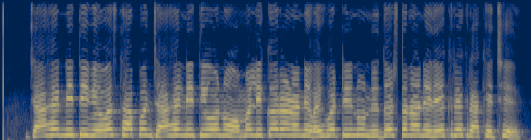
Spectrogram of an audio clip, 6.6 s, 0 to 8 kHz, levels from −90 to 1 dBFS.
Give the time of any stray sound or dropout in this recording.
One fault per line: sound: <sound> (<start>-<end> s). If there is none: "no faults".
sound: dropout (5.0-5.0 s)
